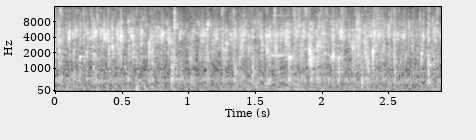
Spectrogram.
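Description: Battered chicken frying in hot oil to re-crisp the coating, a loud, dense, continuous crackling sizzle close by with no voices.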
